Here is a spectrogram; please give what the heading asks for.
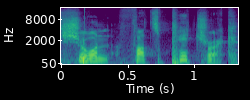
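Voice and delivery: New Zealand accent with Kiwi vowels. Showing how Kiwis say a name, New Zealand accent. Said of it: "when the Kiwis say it, they say it so amazingly. Because they do their vowels differently".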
